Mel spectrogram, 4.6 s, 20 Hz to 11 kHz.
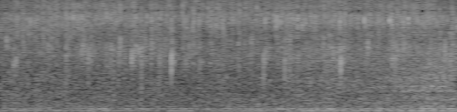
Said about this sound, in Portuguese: O que escoitan non é unha fervenza. Era a auga que caía esta mañá ás portas da emisora, máis ou menos a iso das 7:30.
